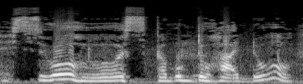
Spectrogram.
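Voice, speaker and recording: A man's voice: fairly high pitch, lively intonation, very slow. A man voicing a middle-aged mother who coaxes and fondly nags in a Bisaya radio drama. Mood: coaxing. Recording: faint background noise.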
